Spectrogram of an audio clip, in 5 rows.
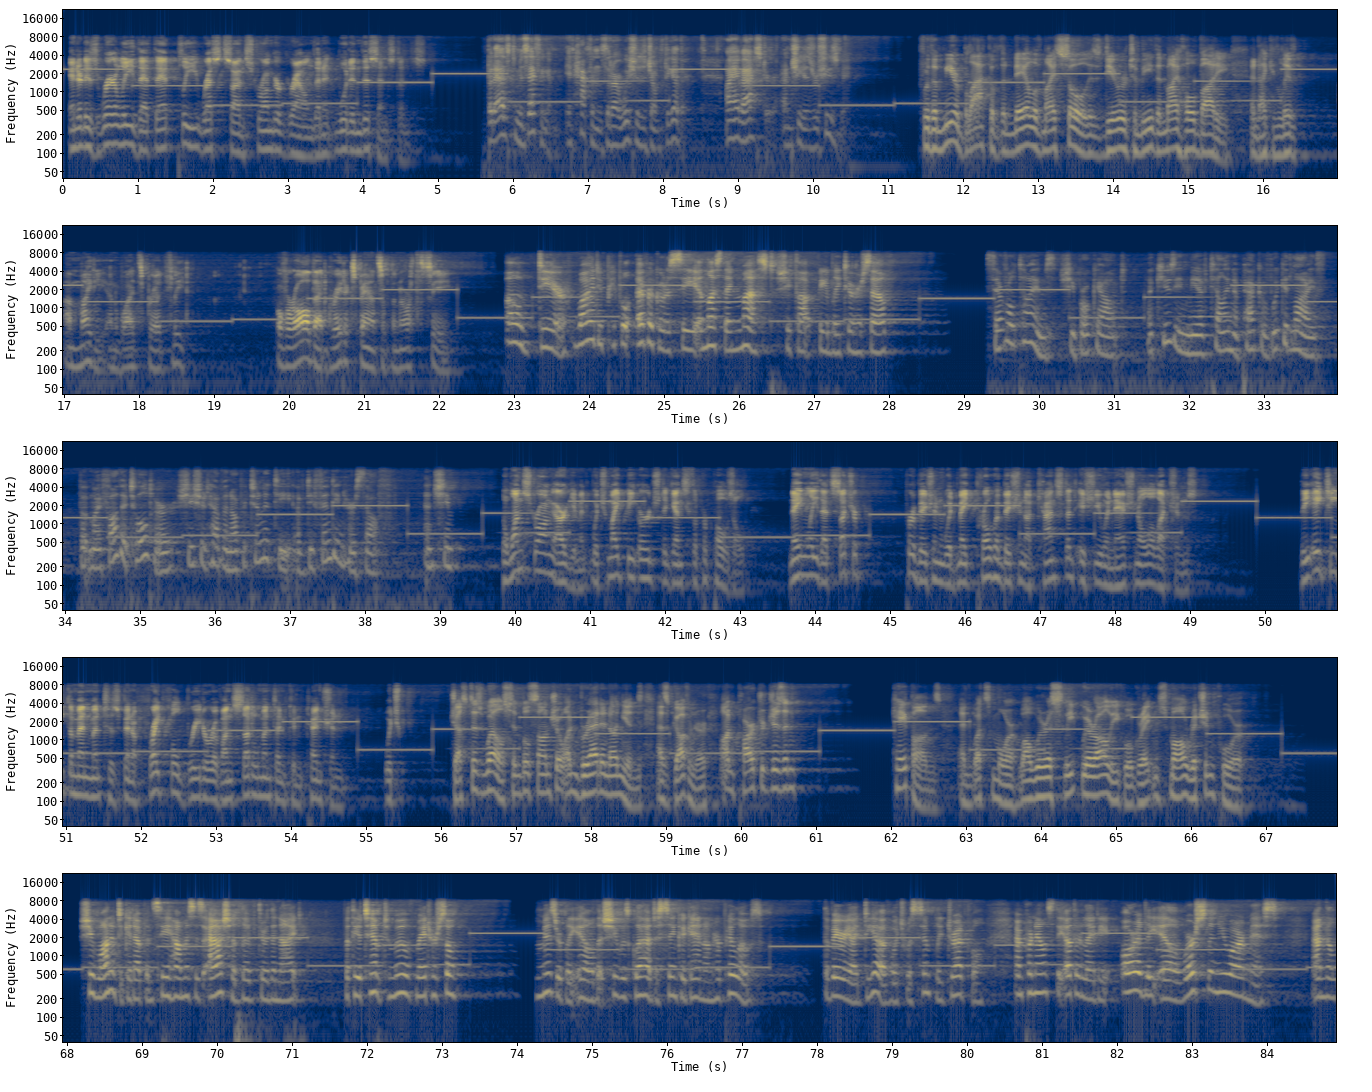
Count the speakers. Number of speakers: six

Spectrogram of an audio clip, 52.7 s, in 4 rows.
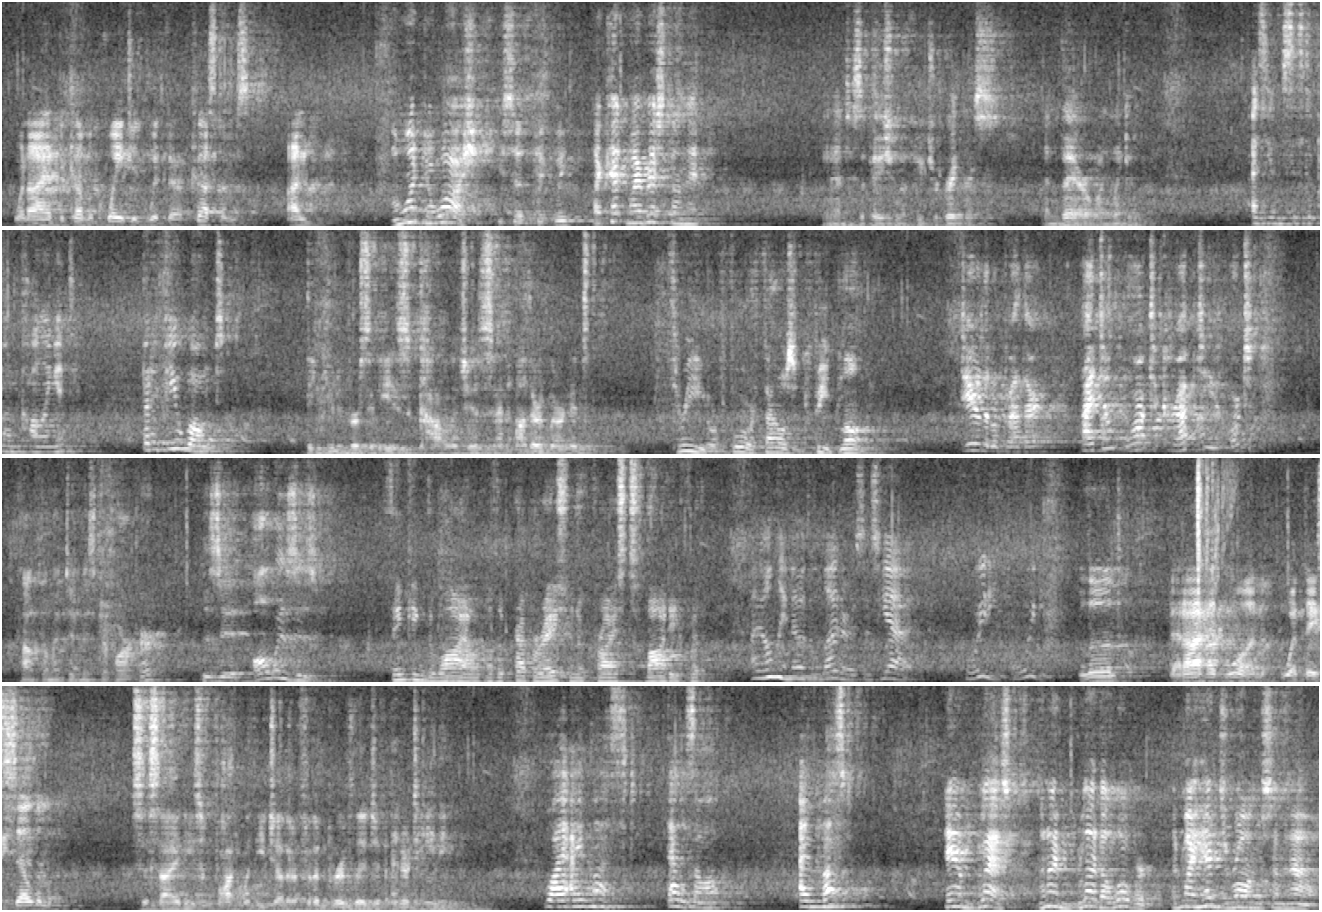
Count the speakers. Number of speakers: ten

